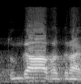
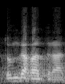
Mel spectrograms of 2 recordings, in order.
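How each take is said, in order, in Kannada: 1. "Tung" ನಂತರದ ಸ್ವರವನ್ನು ದೀರ್ಘವಾಗಿ ಹೇಳಲಾಗುತ್ತದೆ. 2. "Tung" ನಂತರದ ಸ್ವರವನ್ನು ಹ್ರಸ್ವವಾಗಿ ಕತ್ತರಿಸಿ ಹೇಳಲಾಗುತ್ತದೆ. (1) "ತುಂಗಾಭದ್ರ ಆಗಬೇಕು" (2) "ಏನಾಯ್ತದ ತುಂಗಭದ್ರ ಅಂತ"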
